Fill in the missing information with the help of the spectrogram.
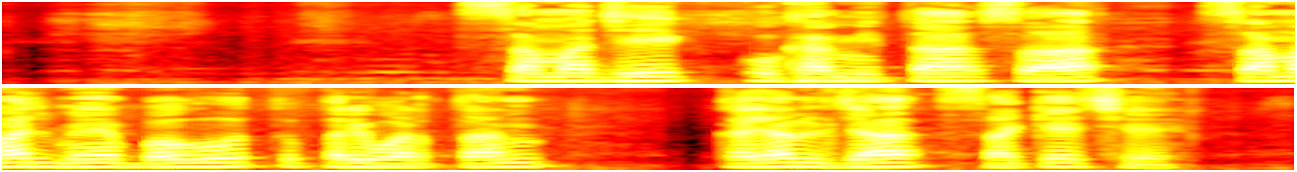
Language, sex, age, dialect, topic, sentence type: Maithili, male, 18-24, Southern/Standard, banking, statement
